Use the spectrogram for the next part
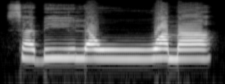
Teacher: تو ہم یہ تنوین کو واو میں ملا کے غنہ اور تشدید کے ساتھ یہ حکم کو ادا کریں گے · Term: ادغام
